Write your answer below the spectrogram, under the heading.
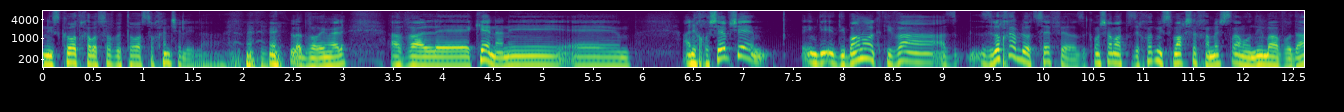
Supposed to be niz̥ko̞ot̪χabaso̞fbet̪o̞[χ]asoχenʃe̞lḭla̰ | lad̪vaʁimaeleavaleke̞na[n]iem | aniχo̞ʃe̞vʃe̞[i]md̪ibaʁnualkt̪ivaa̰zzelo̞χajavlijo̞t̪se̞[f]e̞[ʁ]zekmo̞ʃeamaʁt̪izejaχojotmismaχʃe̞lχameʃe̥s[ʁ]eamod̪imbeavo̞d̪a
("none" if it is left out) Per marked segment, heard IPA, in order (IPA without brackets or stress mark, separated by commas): ʁ, n, i, f, ʁ, ʁ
